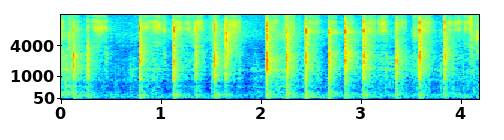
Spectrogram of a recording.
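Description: Chalk writing on a chalkboard: a quick, uneven run of sharp taps and short scrapes, about four or five a second, as letters are written.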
